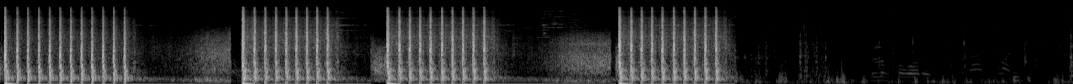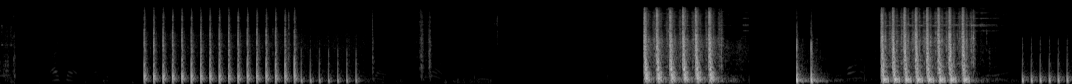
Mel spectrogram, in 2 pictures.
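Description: An M2 Browning heavy machine gun fires in repeated loud bursts of rapid, pounding shots, separated by silent pauses, with a few shorter bursts near the end.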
